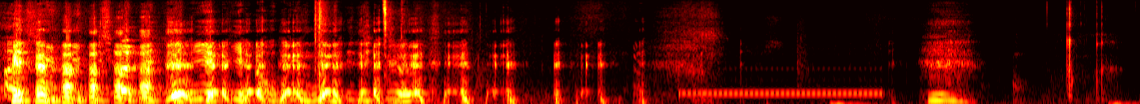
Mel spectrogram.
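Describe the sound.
Voices and a chuckle give way to a few quick dialing beeps, then a single steady ringback tone hums for about a second as an outgoing phone call, placed live during the broadcast to the head of Global Monitor, connects.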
